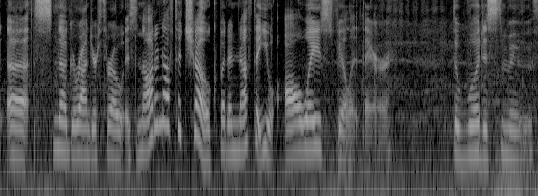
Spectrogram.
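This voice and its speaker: A woman reading visual novel narration aloud as a gaming host, with an expressive delivery that can break into reactions. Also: medium pitch, a little hiss or hum.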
